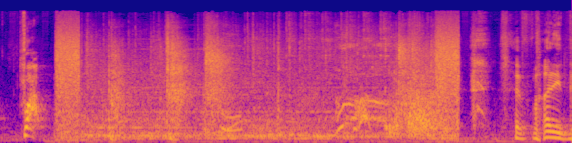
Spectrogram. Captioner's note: exclaims; thuds; man exclaims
